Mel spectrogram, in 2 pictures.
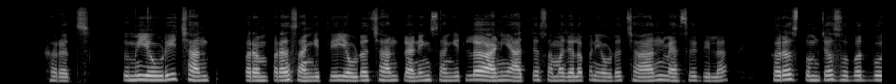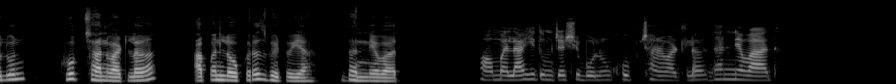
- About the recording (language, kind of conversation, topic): Marathi, podcast, तुमच्या घरात पिढ्यानपिढ्या चालत आलेली कोणती परंपरा आहे?
- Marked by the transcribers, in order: in English: "प्लॅनिंग"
